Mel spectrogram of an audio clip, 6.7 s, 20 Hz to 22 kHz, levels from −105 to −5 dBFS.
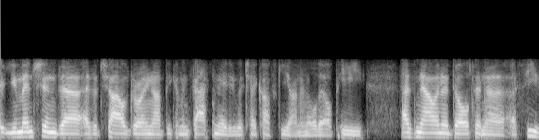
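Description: From start to finish the speech has passed through a G.729 codec, which fits an 8 kbit/s narrowband VoIP link. Each 10 ms frame is rebuilt from a vocal tract filter, a pitch predictor and a few coded pulses, over a telephone line band of roughly 150 Hz to 3.4 kHz, with nothing above 3.5 kHz. The voice sounds boxy and dull, and the coding damage is plainly audible as a rough, synthetic edge.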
